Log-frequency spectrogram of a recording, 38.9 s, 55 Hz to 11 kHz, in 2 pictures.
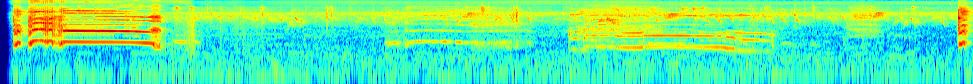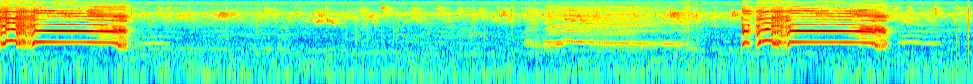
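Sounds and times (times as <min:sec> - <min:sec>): rooster crowing: 0:00.2 - 0:03.4, 0:11.4 - 0:15.5, 0:19.2 - 0:22.1, 0:30.0 - 0:33.2, 0:34.3 - 0:37.3.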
